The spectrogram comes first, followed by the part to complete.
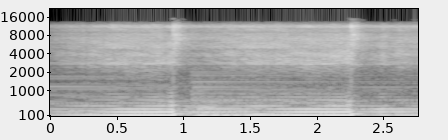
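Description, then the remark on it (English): A loud, steady electrical buzz hums as a laboratory machine is powered up, broken twice by sharp zapping crackles before droning on. “Fly Guy turned on the power.”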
